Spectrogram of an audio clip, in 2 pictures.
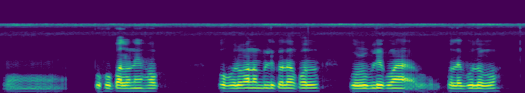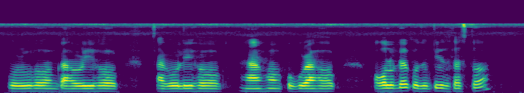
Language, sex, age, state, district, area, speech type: Assamese, male, 30-45, Assam, Lakhimpur, rural, spontaneous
